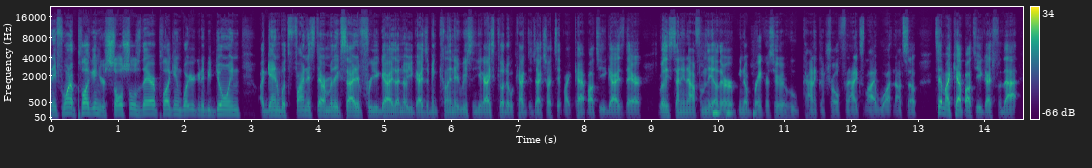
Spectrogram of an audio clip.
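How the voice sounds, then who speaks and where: A man hosting a casual chat show, talking in quick, rambling, upbeat runs. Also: low voice, steady tone, a bit bright, dry recording, studio quality. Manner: fast, rambling, upbeat with fillers like "there". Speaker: podcast host.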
